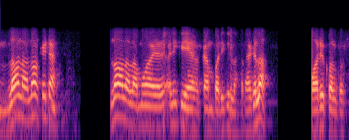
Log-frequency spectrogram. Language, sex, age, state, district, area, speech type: Nepali, male, 30-45, West Bengal, Jalpaiguri, urban, conversation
